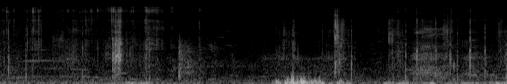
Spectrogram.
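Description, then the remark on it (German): Trash being tossed into a bin outdoors: scattered crinkly rustles and scrapes, then a dull thump, with crunching footsteps and a few faint birds in the background. “Mal ganz kurz Müll wegwerfen.”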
